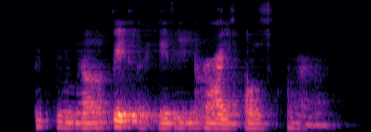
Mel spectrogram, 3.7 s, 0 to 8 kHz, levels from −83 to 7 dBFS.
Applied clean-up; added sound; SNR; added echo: neural mask model DeepFilterNet 3.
